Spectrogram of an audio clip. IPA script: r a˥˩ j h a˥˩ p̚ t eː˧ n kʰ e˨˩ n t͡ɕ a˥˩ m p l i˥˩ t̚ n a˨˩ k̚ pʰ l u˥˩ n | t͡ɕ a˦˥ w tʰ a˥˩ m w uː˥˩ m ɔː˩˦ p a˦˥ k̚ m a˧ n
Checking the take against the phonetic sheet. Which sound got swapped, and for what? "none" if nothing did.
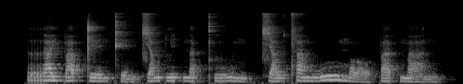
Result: h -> p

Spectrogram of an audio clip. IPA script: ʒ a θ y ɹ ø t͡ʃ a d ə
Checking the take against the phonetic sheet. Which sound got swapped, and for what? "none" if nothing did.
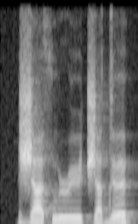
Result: y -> u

